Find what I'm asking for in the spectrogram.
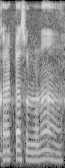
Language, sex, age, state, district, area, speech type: Tamil, male, 18-30, Tamil Nadu, Tiruvarur, rural, spontaneous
